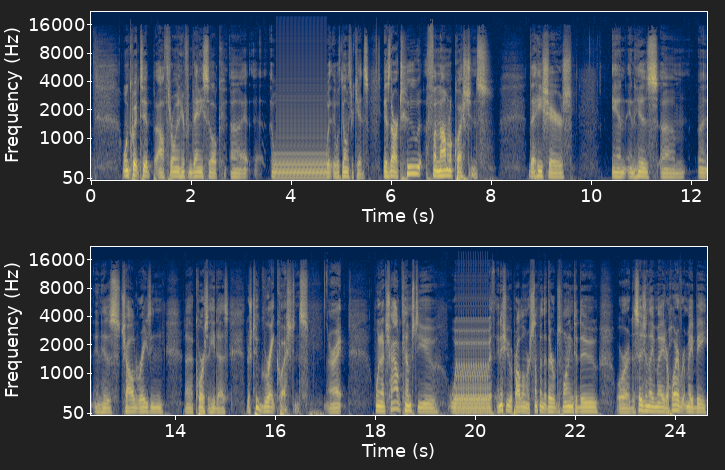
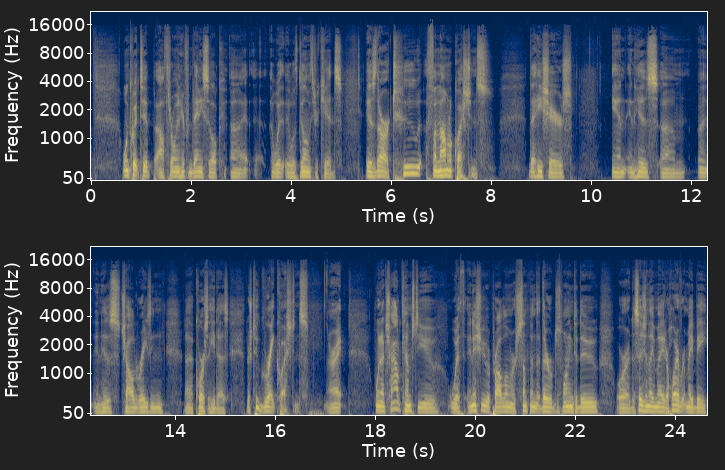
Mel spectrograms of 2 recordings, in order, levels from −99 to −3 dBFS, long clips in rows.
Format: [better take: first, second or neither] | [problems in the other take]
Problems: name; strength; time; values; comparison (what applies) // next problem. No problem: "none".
second | audio freezing; at 3.5 s for 1 s and at 20 s for 0.5 s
